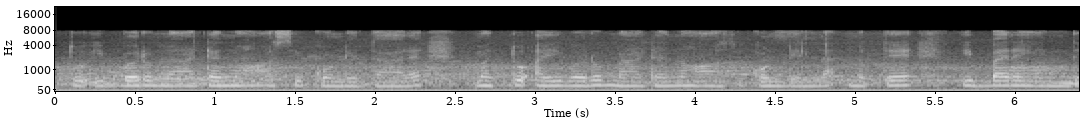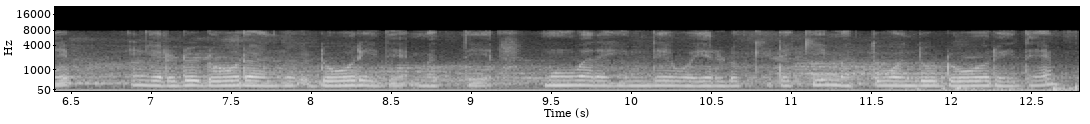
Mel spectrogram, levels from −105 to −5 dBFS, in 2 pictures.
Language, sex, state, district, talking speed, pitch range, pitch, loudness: Kannada, female, Karnataka, Gulbarga, 125 wpm, 180-195 Hz, 190 Hz, -28 LUFS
